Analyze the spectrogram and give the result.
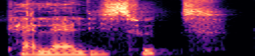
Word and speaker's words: Kalaallisut: You grew up in Greenland and you wrote your book in Greenland's official language, Kalaallisut.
